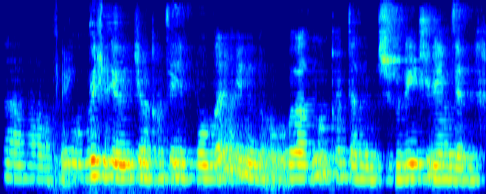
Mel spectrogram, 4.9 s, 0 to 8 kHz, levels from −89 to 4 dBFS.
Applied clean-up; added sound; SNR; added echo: neural mask model DeepFilterNet 3.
